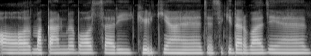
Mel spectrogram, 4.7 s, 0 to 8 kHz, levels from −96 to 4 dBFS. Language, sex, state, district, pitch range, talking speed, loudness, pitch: Hindi, female, Haryana, Charkhi Dadri, 175-180 Hz, 140 wpm, -18 LUFS, 180 Hz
